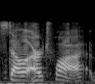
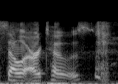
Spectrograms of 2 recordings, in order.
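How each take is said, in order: First: The name is pronounced in its usual way. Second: The name is pronounced in an altered way. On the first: The speaker calls it right. "And it's Stella Artois" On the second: The speaker calls it wrong. "He says Stella Artois"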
